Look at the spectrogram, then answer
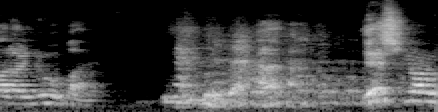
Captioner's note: audience laugh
